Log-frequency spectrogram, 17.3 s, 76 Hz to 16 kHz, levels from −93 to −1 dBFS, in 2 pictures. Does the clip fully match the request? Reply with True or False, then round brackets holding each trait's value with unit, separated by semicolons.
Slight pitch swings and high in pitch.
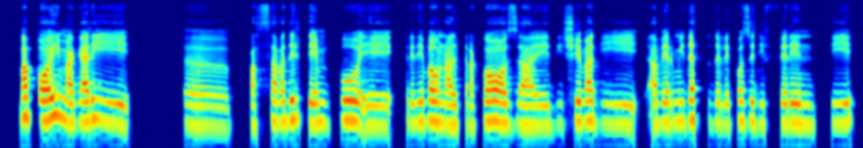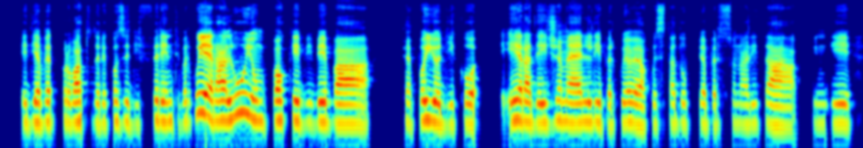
True (1.9 semitones; 195 Hz)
